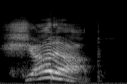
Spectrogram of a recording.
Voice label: start, voices angry pursuit; DanisRace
